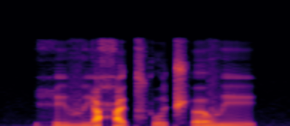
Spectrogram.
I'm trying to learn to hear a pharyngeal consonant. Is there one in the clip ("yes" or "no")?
yes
